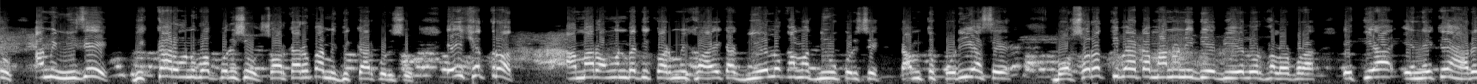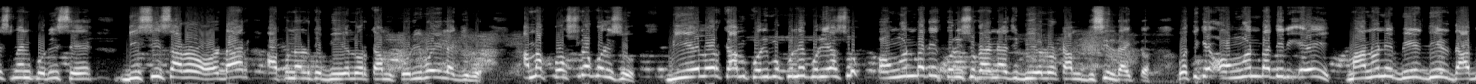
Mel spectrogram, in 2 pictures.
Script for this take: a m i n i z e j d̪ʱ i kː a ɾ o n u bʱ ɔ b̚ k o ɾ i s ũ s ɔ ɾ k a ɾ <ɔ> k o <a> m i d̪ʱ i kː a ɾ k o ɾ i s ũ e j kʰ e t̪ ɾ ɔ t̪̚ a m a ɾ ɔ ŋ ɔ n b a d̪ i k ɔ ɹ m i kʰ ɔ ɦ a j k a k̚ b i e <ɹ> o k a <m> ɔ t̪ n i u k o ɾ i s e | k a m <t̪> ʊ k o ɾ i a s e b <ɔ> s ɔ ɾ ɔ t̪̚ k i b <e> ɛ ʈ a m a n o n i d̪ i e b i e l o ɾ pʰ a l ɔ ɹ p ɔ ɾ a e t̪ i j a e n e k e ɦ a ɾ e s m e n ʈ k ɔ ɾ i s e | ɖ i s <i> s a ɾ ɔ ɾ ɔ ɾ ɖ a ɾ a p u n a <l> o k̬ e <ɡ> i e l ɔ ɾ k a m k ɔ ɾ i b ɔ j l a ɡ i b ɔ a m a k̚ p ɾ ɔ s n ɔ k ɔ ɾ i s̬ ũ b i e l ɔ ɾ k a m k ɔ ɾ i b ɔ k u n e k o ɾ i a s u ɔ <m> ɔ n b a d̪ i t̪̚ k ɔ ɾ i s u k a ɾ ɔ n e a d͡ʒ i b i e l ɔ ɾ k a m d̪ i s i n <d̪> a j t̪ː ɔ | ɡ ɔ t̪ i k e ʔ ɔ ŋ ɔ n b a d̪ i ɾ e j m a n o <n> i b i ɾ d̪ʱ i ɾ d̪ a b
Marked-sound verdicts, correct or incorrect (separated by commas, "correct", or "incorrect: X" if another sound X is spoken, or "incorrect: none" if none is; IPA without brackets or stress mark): correct, correct, incorrect: l, correct, correct, correct, incorrect: a, correct, correct, incorrect: b, incorrect: ŋ, correct, correct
